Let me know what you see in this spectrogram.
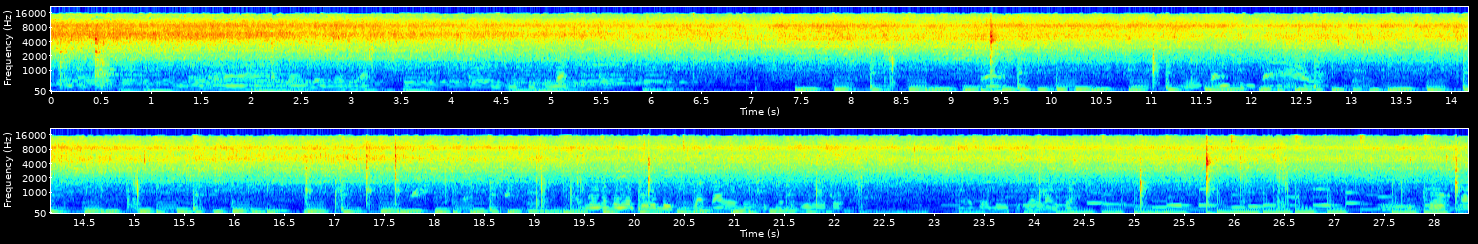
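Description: Chopped onions, tomatoes and browned pork pieces sizzling in hot oil in a wok. From about eight seconds in, a spatula knocks and scrapes against the pan again and again as the mixture is stirred.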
